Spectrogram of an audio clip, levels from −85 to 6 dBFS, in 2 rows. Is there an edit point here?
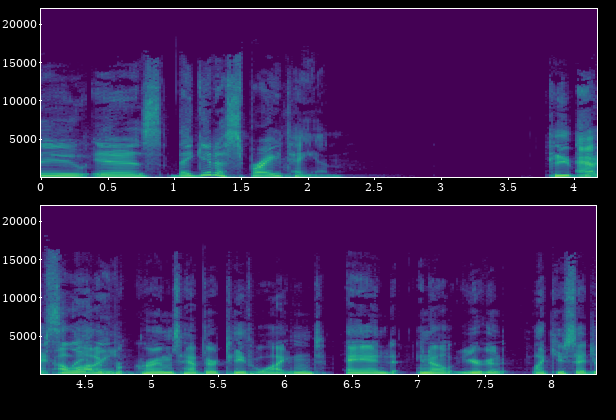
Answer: yes; 3 cuts; at 1.0 s, 3.7 s, 6.4 s

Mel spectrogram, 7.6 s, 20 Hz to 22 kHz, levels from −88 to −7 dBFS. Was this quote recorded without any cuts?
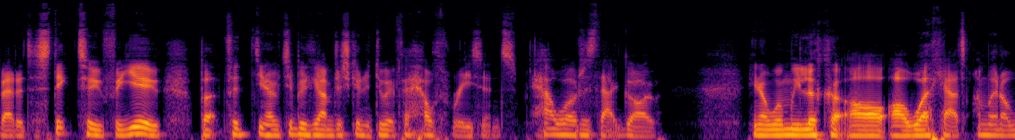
yes; 0 cuts

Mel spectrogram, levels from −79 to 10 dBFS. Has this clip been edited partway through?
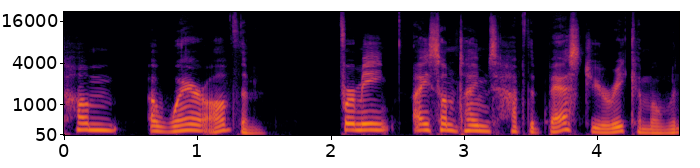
yes; 1 cut; at 1.8 s

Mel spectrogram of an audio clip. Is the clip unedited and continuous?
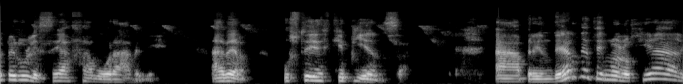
no; 1 cut; at 4.9 s

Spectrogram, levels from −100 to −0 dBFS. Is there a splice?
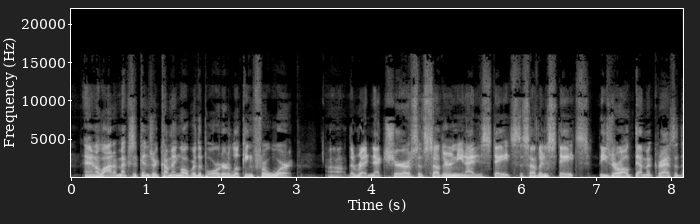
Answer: no; 0 cuts

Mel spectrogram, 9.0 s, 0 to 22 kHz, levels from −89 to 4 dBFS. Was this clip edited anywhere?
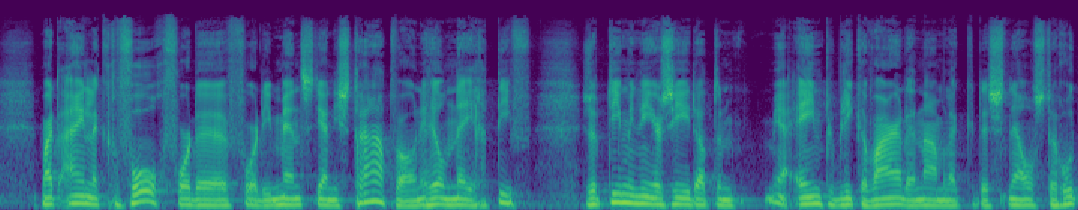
yes; 1 cut; at 3.5 s

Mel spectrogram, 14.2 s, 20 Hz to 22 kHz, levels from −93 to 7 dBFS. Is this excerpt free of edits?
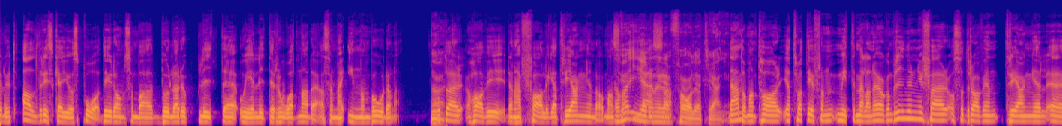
no; 1 cut; at 9.9 s

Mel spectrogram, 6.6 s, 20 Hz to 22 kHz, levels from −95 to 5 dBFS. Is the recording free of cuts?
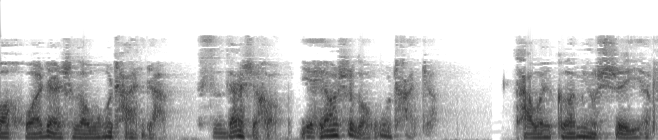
no; 2 cuts; at 2.9 s, 5.0 s

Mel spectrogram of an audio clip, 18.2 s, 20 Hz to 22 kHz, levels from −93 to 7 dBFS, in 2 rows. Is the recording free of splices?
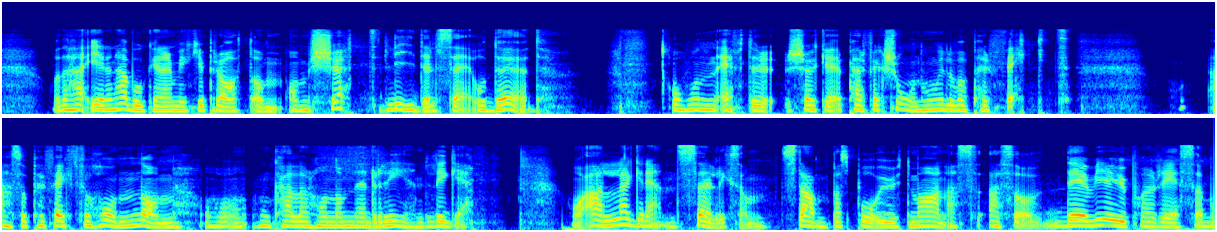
yes; 0 cuts

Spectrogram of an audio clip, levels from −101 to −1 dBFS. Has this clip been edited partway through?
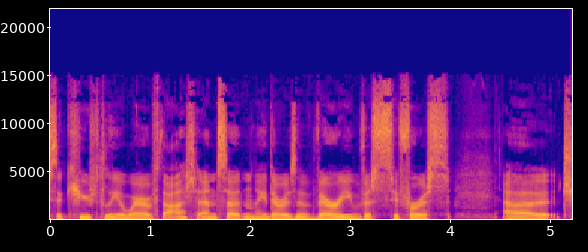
no; 0 cuts

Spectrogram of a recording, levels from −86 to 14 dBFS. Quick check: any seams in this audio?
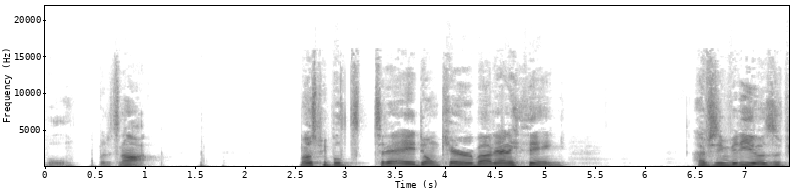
no; 0 cuts

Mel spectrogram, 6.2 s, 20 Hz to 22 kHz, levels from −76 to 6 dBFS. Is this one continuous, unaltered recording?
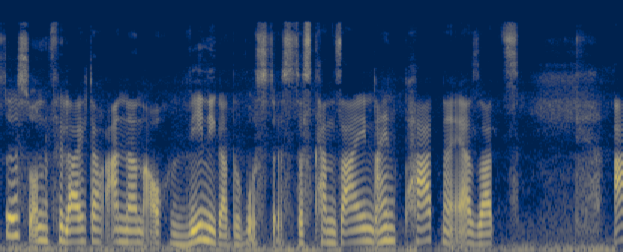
no; 1 cut; at 3.7 s

